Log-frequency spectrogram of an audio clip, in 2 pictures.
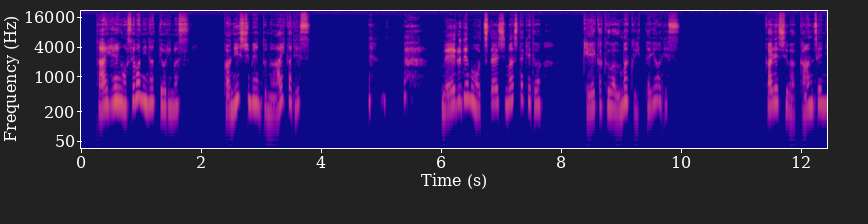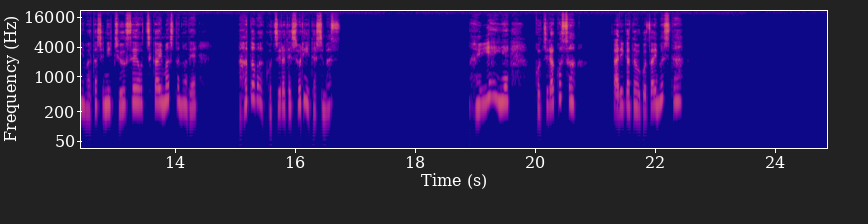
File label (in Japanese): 会話, 電話; カップル破局代行サービス 株式会社パニッシュメント; アイカと彼女の電話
